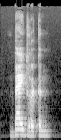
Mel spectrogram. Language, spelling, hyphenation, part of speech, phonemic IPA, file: Dutch, bijdrukken, bij‧druk‧ken, verb, /ˈbɛi̯ˌdrʏ.kə(n)/, Nl-bijdrukken.ogg
- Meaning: to print additionally, to add by printing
